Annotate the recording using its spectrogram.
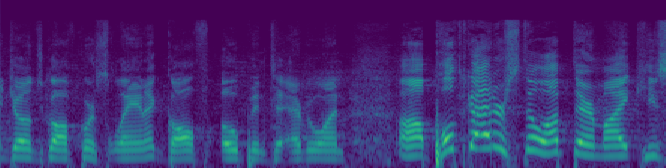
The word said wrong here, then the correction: Potgieter: It's pronounced Potgieter. – Potgieter.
